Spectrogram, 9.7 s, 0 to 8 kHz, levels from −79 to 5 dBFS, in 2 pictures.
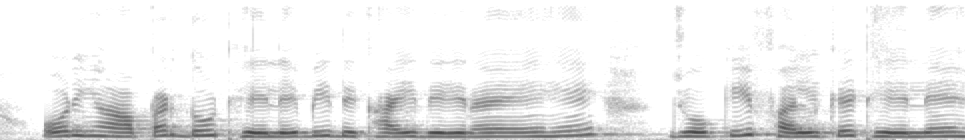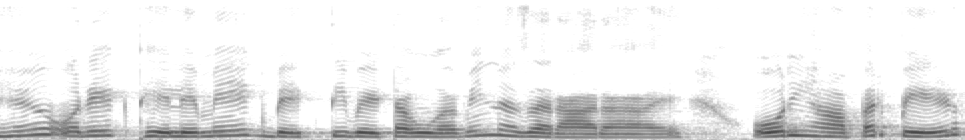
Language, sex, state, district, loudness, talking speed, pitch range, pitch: Hindi, female, Chhattisgarh, Kabirdham, -29 LUFS, 205 wpm, 220-270 Hz, 235 Hz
